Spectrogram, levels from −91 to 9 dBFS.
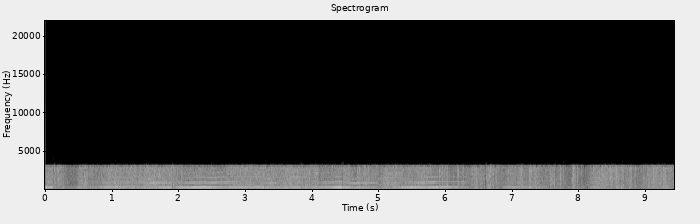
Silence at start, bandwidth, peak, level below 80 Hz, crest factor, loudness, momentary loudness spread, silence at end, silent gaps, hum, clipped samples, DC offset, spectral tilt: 0 s; 3.4 kHz; -10 dBFS; -44 dBFS; 16 dB; -24 LUFS; 4 LU; 0 s; none; none; under 0.1%; under 0.1%; -0.5 dB/octave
